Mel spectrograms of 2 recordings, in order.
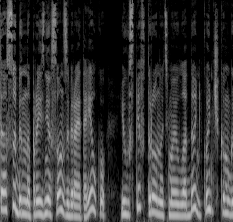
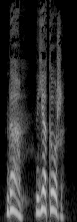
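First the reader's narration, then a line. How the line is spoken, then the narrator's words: Sighing. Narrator (Russian): вздохнула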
